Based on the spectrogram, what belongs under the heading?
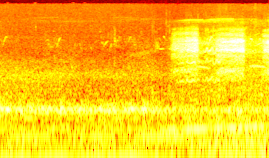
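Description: A low hum gives way to three harsh, raspy screeches from a sulphur-crested cockatoo, each under half a second, coming in quick succession.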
